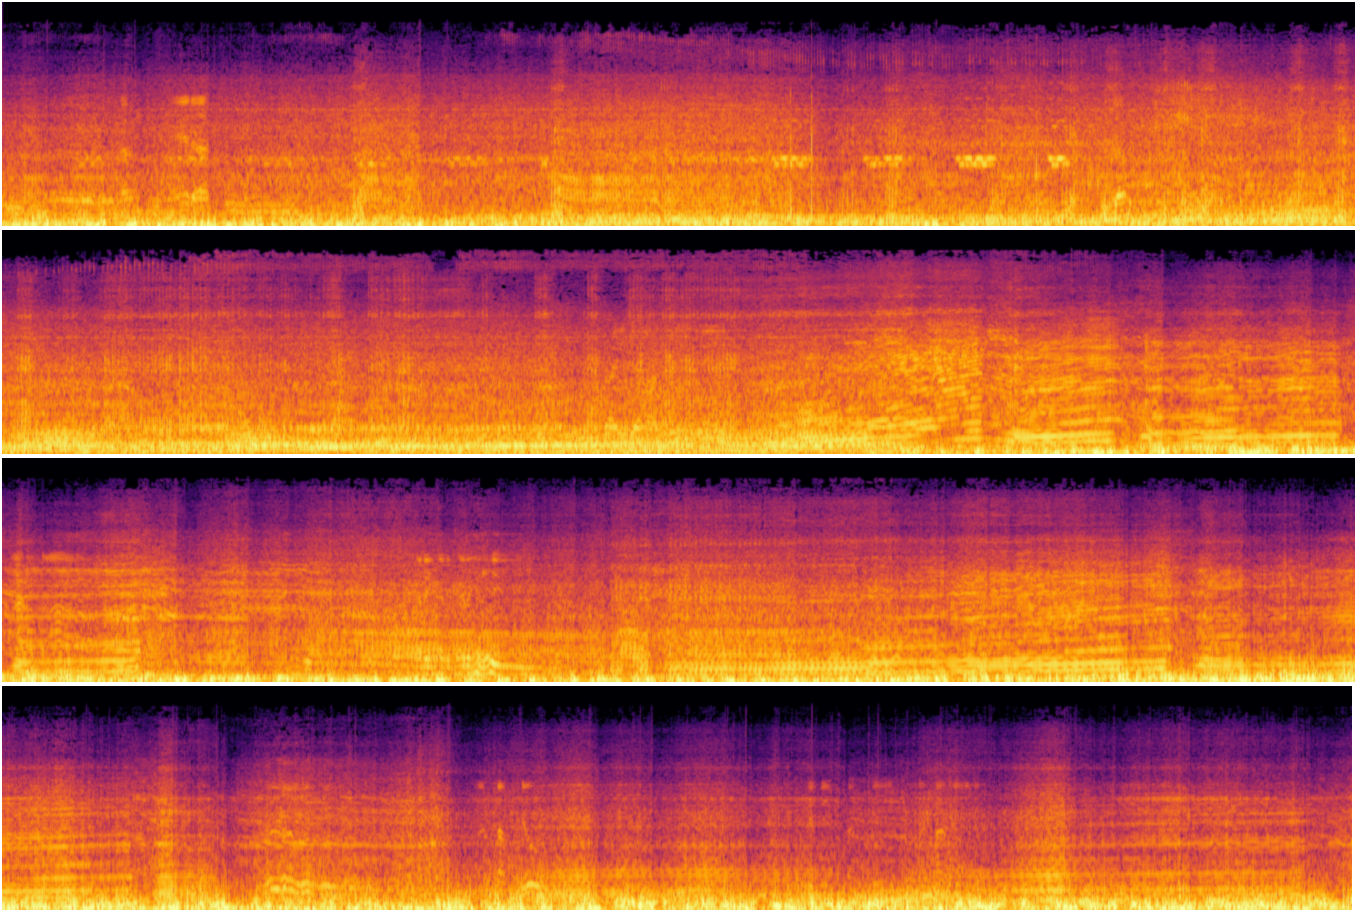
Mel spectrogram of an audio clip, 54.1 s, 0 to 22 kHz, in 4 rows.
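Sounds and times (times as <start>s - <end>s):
motorcycle engine revving: 0.0s - 54.0s.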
